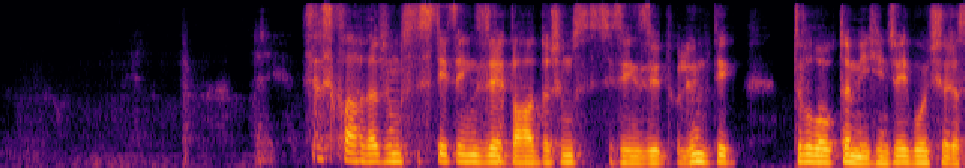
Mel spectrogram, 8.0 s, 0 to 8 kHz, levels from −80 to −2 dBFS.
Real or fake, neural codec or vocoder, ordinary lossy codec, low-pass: fake; codec, 16 kHz in and 24 kHz out, 0.6 kbps, FocalCodec, streaming, 2048 codes; none; 7.2 kHz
